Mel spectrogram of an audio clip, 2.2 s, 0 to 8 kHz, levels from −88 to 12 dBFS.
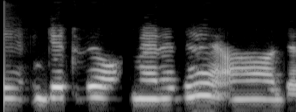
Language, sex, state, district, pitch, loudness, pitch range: Hindi, female, Bihar, Muzaffarpur, 255 Hz, -16 LUFS, 245-265 Hz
